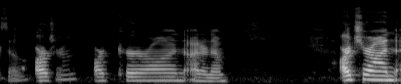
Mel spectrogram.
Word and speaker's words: Archeron: archeron I don't know archeron is how I pronounce it uh sisters yes um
